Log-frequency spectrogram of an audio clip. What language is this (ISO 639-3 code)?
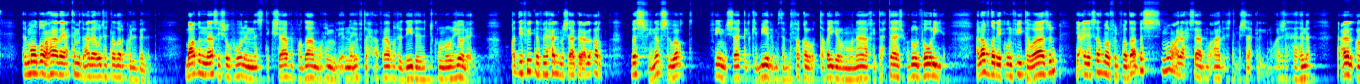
acw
